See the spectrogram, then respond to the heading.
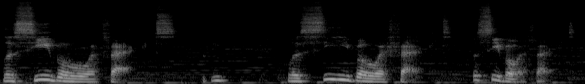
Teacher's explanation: So I think everything becomes long, except for pla. Pla is short, but then everything becomes long in that phrase.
